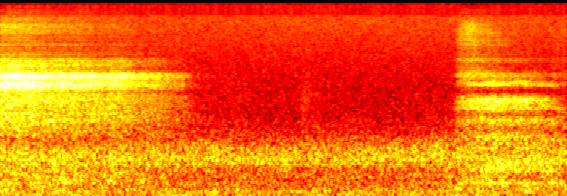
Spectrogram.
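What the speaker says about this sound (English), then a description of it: "breathe with your mouth closed and breathe that energy back down" A slow, steady exhale through the nose with the mouth closed during a calm breathing exercise, a long soft airy rush that holds evenly, then eases and swells again, close and unbroken by speech.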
